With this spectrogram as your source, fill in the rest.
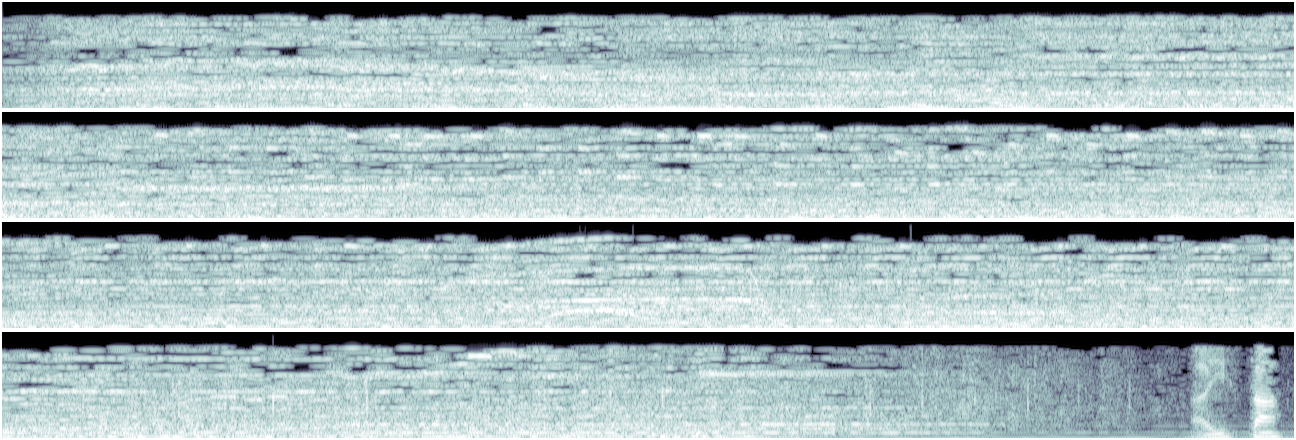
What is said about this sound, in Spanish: Por eso es el himno a la alegría del maestro Beethoven, y por eso son los aplausos correctos.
